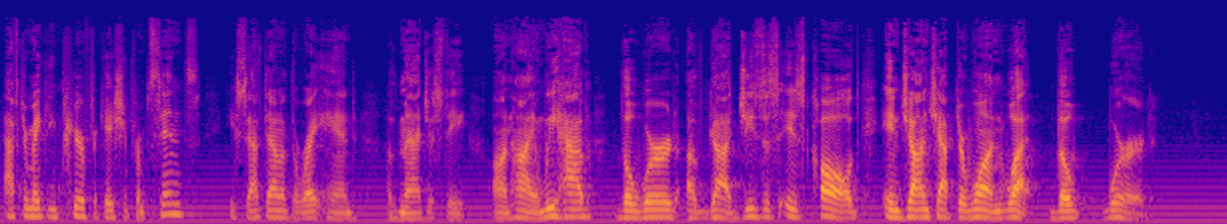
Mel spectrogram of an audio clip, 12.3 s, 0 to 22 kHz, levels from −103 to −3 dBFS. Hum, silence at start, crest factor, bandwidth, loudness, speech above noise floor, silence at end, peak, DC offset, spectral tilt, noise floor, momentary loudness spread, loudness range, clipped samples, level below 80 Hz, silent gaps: none; 0.05 s; 24 dB; 16 kHz; -33 LUFS; 26 dB; 0.8 s; -10 dBFS; under 0.1%; -6 dB/octave; -59 dBFS; 16 LU; 9 LU; under 0.1%; -62 dBFS; none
